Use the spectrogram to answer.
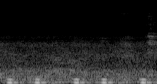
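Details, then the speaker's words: Simulated normal first and second heart sounds on the Next Generation Harvey cardiopulmonary patient simulator manikin, regular and crisp at a slightly faster rate, near 90 per minute, a variation on the standard rate of 60. "so here's the normal heart tones first and second heart sound but a little bit faster"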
